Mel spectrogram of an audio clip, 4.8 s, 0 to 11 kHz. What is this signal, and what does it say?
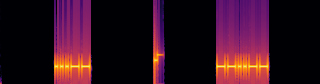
Morse code, heard as a keyed tone, about 30 wpm, 700 Hz. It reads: 3 ,
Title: Single Character (Letter:Number:Punctuation:Prosign) Alt 30wpm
